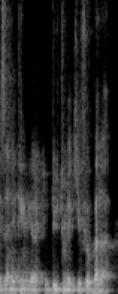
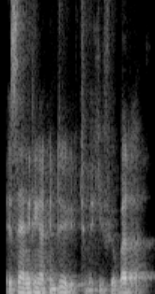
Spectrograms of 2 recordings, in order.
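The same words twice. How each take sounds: First: The voice sounds flat and unfeeling. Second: The voice sounds warm and caring. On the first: The apology does not sound sincere. The speaker calls it wrong. "Does that sound genuine? I would say no" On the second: The apology sounds sincere and empathetic. The speaker calls it right. "Same words said in a different way"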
